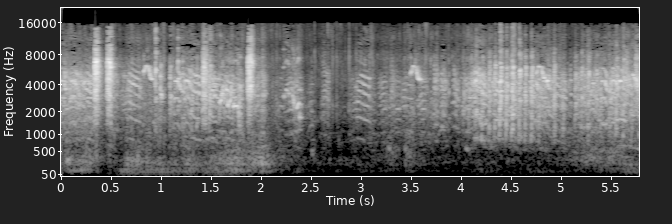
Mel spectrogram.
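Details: Budgerigar flock feeding together, giving busy high-pitched chirps and twittering that fade in the middle, then swell again into dense overlapping chatter.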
